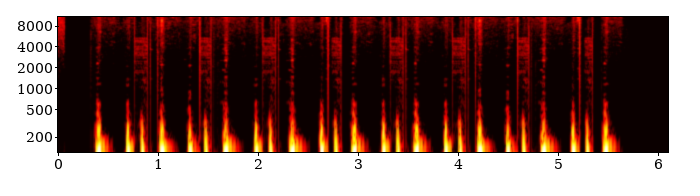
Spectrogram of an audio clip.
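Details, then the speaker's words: Summation gallop: regular low heart sounds in a three-beat galloping rhythm at about 92 per minute. "Apex summation Gallop"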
